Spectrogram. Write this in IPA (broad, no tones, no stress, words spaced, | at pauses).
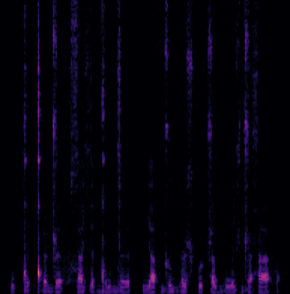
uǃə ǃʼɜɖ͡ʐɜf saçɜɡ͡ǃəw ɟə | ʎaf ɖ͡ʐujbɜʂku ʈ͡ʂawbuwəç ɖ͡ʐəħaf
